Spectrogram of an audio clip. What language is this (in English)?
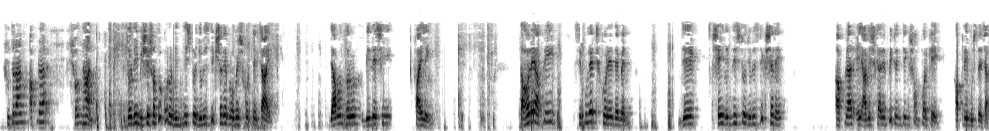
Bangla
